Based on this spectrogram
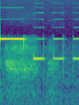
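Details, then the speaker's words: Bluefly vario paired with XCTrack, indoors. Short, clean, high-pitched climb beeps repeat about every half second as the audio aid: normal vario tone. "if you move it up and down your beeping which is a audio aid to be able to hear the movement of the glider"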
